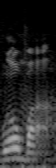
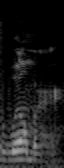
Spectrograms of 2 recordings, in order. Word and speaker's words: Wilmer: trash shows oh bro you said Wilma it's Wilmer um okay um second question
